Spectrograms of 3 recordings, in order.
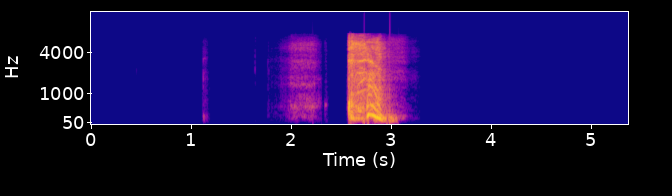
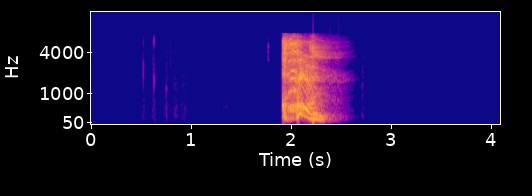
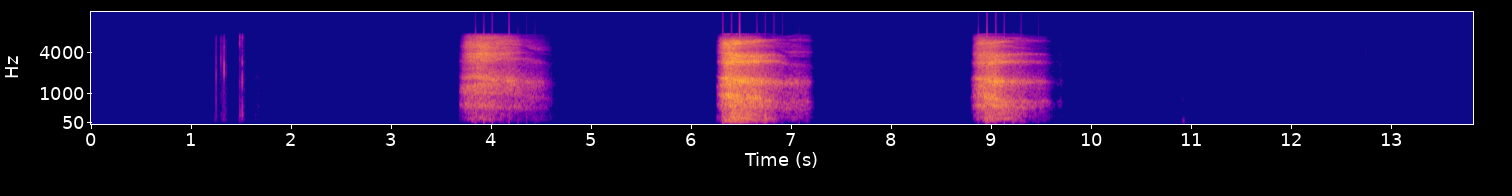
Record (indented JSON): {
  "cough_length": "5.4 s",
  "cough_amplitude": 30001,
  "cough_signal_mean_std_ratio": 0.22,
  "three_cough_length": "4.1 s",
  "three_cough_amplitude": 29332,
  "three_cough_signal_mean_std_ratio": 0.26,
  "exhalation_length": "13.8 s",
  "exhalation_amplitude": 27106,
  "exhalation_signal_mean_std_ratio": 0.23,
  "survey_phase": "beta (2021-08-13 to 2022-03-07)",
  "age": "65+",
  "gender": "Male",
  "wearing_mask": "No",
  "symptom_none": true,
  "smoker_status": "Ex-smoker",
  "respiratory_condition_asthma": false,
  "respiratory_condition_other": false,
  "recruitment_source": "REACT",
  "submission_delay": "1 day",
  "covid_test_result": "Negative",
  "covid_test_method": "RT-qPCR"
}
